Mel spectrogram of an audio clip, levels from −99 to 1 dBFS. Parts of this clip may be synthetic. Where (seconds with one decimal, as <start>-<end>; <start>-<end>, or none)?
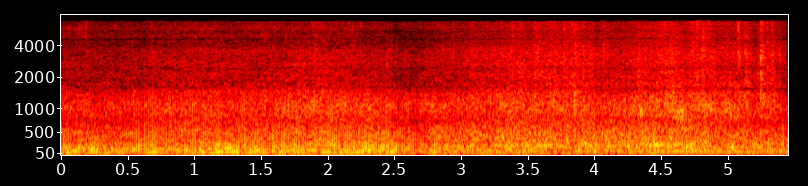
0.5-2.9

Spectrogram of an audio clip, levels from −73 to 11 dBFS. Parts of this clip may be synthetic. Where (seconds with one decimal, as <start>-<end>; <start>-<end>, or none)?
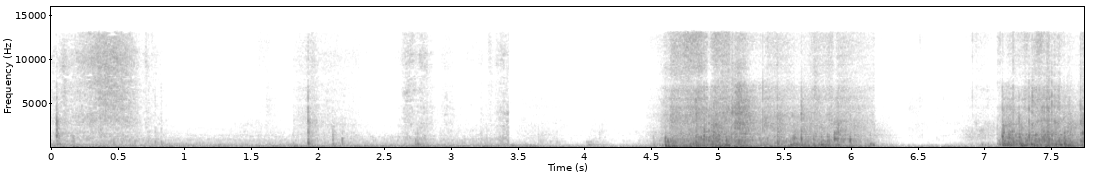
0.9-2.0; 3.6-7.8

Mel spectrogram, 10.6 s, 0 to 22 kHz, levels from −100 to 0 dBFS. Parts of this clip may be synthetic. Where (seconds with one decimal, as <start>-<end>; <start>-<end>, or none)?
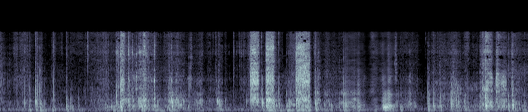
6.9-7.9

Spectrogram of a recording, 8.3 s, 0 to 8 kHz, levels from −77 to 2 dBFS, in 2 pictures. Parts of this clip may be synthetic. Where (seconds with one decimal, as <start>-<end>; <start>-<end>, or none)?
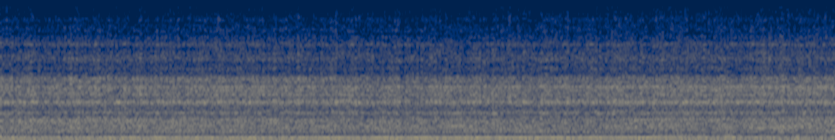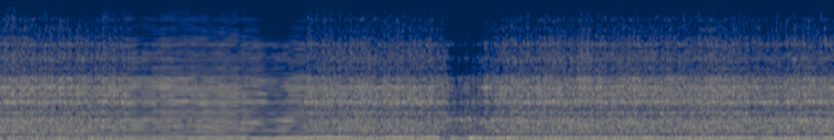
4.8-5.7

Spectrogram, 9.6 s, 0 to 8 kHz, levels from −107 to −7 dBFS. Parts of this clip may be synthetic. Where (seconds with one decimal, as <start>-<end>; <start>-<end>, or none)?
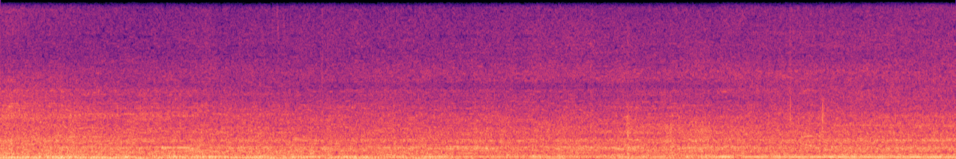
0.0-2.2; 2.9-7.5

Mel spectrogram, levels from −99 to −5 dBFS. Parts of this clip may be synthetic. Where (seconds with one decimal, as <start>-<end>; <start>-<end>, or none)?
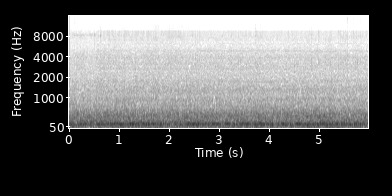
0.0-2.5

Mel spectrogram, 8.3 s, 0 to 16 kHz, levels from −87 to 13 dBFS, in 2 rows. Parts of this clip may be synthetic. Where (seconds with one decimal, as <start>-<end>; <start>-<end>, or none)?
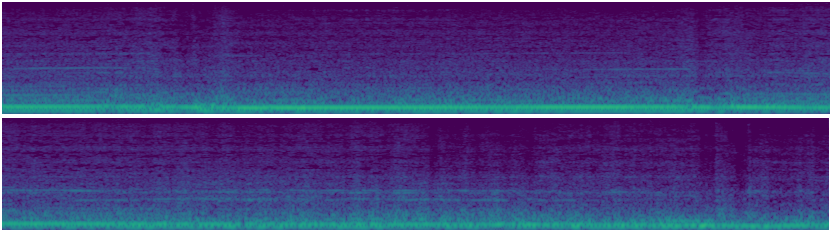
0.5-1.5; 6.6-8.3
